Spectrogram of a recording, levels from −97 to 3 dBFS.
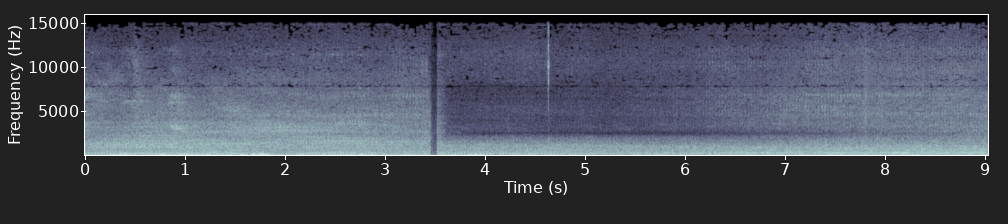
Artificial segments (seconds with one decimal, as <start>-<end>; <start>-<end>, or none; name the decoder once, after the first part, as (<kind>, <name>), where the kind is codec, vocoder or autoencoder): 5.8-7.2 (vocoder, BigVGAN v2)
